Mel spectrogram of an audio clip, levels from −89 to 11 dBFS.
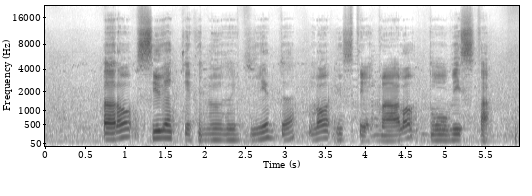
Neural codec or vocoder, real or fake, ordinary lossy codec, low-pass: codec, 44.1 kHz, 1.7 kbps, Pupu-Codec; fake; none; none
